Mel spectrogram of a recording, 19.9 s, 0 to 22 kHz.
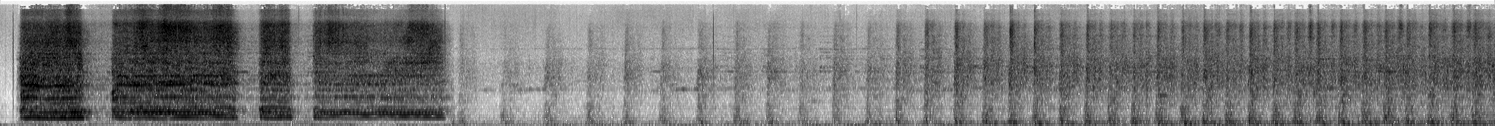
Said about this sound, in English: Now let's have some fun with a 200-ton musical instrument known as the steam locomotive. Here it is, arriving and departing on Audio Fidelity's stereo ….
